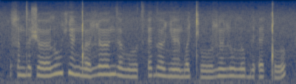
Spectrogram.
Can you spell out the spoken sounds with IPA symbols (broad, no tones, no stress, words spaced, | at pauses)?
ɬɐndœʃœː luːçɛ̃ːŋ͡ǃœ ɮœːnzœvʊː t͡sʼɛɡœːʎɛ̃ːbɐ cʰʊː ɮœ̃ɮulʊ beʔɛǃʊ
